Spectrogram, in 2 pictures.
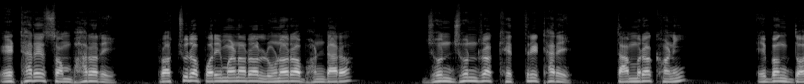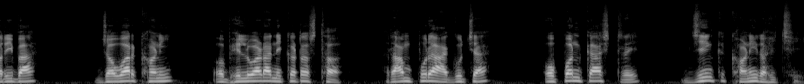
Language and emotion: Odia, neutral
